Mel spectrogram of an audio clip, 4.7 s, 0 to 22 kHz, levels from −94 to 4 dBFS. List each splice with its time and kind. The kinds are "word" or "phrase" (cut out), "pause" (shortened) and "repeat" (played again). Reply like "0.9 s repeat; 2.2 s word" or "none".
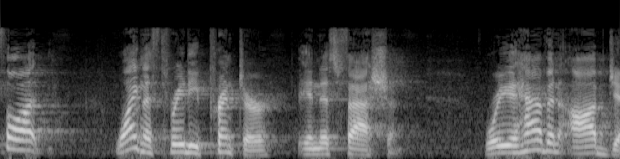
1.1 s word; 2.2 s word; 3.2 s pause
